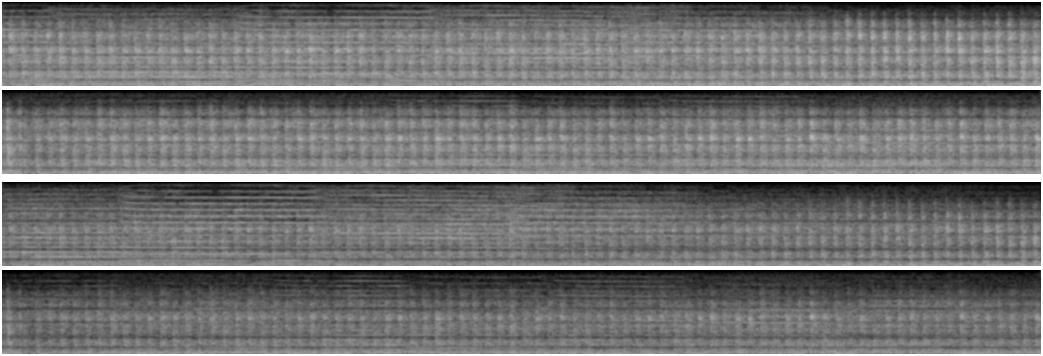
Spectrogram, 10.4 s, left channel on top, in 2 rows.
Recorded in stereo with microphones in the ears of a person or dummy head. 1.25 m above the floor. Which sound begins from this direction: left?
An engine running, at 0.0 s.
